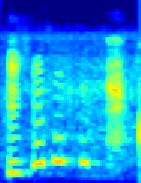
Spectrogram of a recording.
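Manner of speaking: high-pitched snickering laugh; sly snicker. Acted. Friend pranking a frightened wife, high snicker. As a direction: giggle at a successful scare.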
